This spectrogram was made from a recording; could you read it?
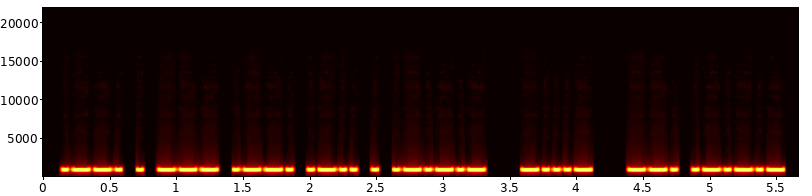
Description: Morse code, heard as a keyed tone, about 30 wpm, 1000 Hz. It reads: PEOPLE. <BT> G.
